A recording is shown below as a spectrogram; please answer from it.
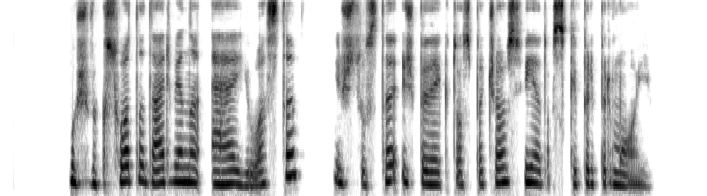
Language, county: Lithuanian, Utena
